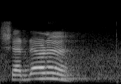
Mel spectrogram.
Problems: none marked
